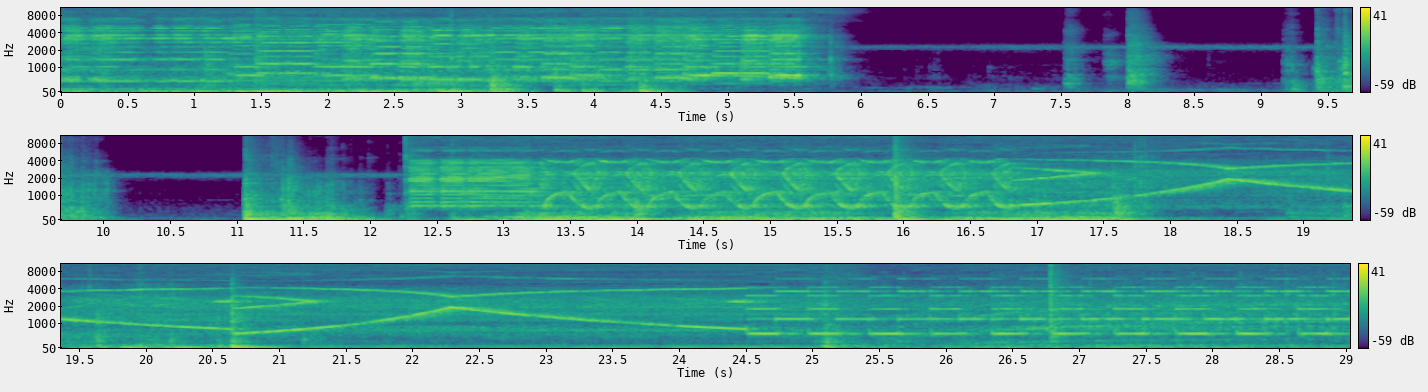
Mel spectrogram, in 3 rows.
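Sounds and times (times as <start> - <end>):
toy electronic siren: 0.0 - 5.9, 12.3 - 29.0.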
